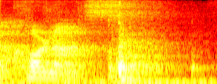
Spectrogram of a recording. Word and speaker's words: Cornas: We're on the cornas. Nice. There you go. Love that All right. Okay. Okay. No. Corna. You don't pronounce the S.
